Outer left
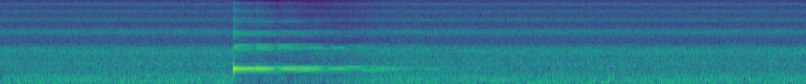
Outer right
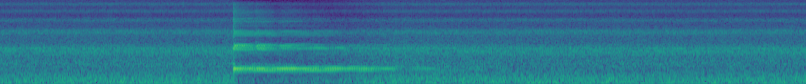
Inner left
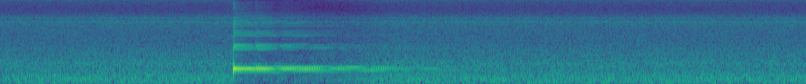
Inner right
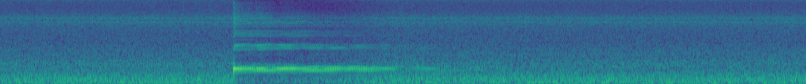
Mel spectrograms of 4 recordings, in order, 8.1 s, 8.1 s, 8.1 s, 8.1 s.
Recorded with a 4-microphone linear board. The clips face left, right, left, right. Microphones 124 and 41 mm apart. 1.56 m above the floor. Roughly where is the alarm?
Left.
